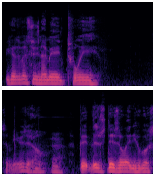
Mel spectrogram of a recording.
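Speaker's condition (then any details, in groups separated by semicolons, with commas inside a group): Parkinson's disease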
